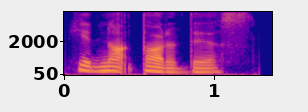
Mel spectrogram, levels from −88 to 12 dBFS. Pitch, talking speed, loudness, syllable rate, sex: 145 Hz, 260 wpm, -18 LUFS, 5.1 syllables/s, female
